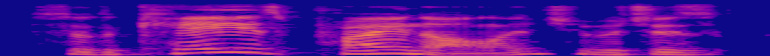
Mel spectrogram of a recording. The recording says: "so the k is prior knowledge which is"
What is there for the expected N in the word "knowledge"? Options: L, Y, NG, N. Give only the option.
N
